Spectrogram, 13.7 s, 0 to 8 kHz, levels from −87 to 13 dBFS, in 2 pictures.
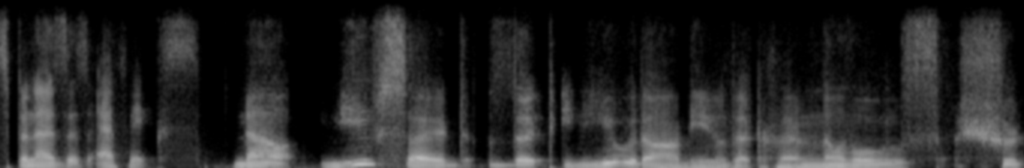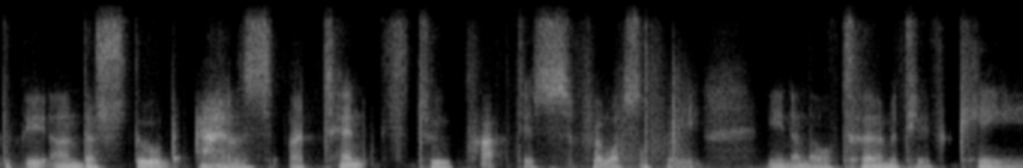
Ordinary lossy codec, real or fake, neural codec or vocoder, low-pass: Opus, 24 kbps; fake; codec, 16 kHz, 0.5 kbps, X-Codec, HuBERT features, trained on general audio; 7.2 kHz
